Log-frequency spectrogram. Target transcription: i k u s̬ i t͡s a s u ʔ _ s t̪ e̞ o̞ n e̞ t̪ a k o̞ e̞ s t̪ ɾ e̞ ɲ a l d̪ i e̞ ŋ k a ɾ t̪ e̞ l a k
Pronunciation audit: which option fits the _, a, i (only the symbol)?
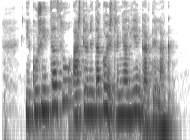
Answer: a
